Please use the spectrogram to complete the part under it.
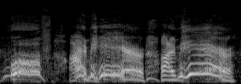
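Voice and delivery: high playful dog's voice, barking then answering; eager dog answering its owner. Retold or imitated. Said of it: "And he's like".

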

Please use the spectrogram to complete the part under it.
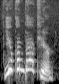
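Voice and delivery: very high yelling cry; shouted. A narrator's reading. Ernest chasing the dog, high shrill yell. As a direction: bellow after the running dog. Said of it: "Ernest shouted".

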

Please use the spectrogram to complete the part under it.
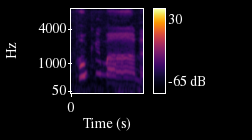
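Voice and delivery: put-on high squeal of a thrilled four-year-old; imitating the son's delighted shout; excited kid. Mom voicing her son spotting the Pokemon machine, high excited squeal. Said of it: "he's like".

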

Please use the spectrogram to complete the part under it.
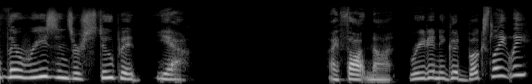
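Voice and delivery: ordinary talk, nothing marked

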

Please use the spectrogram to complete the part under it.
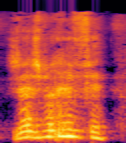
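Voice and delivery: ordinary delivery

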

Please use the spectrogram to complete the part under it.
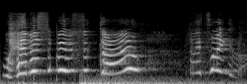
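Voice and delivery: high, loud and hurried; frantic at the dead end; real panic rising to a shout; panicked fast yelling. Real, not acted.

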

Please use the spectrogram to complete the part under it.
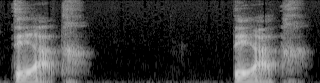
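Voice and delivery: "Théâtre" with silent h, e and a separate; French pronunciation. Shown as a demonstration. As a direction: say "Théâtre" as té-atr, ending on a French tr. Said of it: "H is not pronounced in French".

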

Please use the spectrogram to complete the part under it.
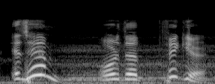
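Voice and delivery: high, loud excited cry; excited shout. Acted. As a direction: blurt it out in alarm. Sees the ghost.

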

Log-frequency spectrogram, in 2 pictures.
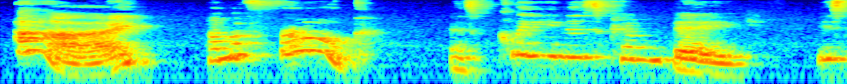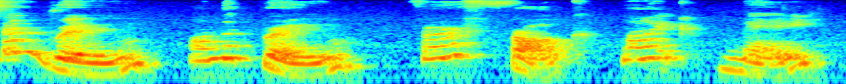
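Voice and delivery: a cheerful frog begging a ride; lightly croaky frog voice; frog with a croak. A narrator's reading. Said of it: "said with a croak".

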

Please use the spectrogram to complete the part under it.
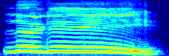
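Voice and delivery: joyful call-out; excited cheer. Real, not acted. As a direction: shout the name with glee. Cheering a character's entrance.

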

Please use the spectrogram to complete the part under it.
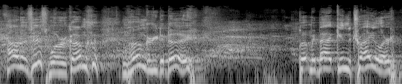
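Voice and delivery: put-on peanut-butter-mouthed horse voice; talking horse. Horse fed peanut butter speaks, dopey horse voice. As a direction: talk as a horse working its sticky mouth. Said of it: "get a horse to talk".

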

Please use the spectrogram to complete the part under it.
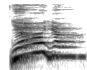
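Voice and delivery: high-pitched goblin voice; high, eager character voice; little round goblin. A narrator's reading. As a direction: chime in high as the small fat goblin. Round goblin Mussmann introduces himself.

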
